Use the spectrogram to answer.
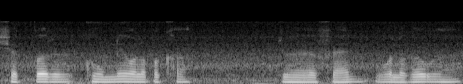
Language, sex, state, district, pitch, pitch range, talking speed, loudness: Hindi, male, Punjab, Pathankot, 115 Hz, 110-120 Hz, 140 wpm, -17 LUFS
